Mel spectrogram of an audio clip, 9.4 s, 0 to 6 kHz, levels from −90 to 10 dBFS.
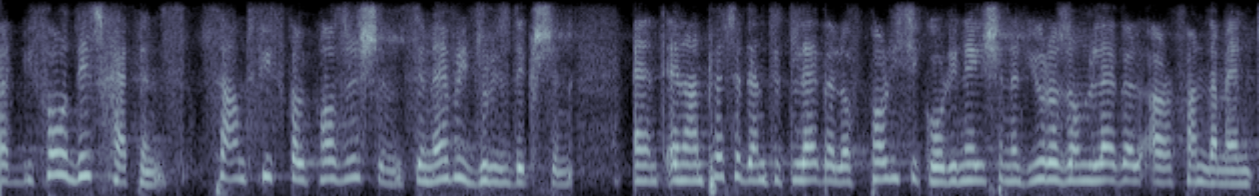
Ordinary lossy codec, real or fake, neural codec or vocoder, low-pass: Opus, 16 kbps; real; none; 5.4 kHz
